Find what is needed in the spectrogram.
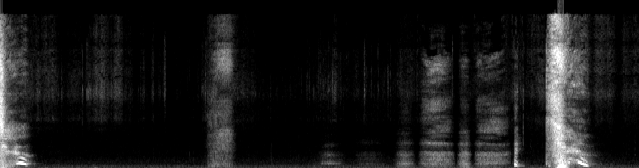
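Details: Two loud sneezes with a vocal, moaning quality, with quiet breaths and inhalations before the final sneeze, producing much nasal mucus; ordinary sneezing.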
